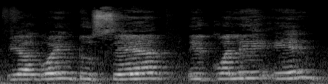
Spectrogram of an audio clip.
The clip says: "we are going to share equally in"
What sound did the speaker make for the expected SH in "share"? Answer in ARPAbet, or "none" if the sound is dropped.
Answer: S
